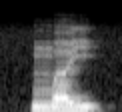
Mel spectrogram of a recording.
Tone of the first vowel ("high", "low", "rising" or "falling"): high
